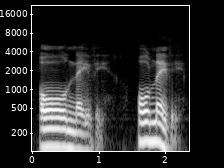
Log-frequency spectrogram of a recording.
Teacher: elision another pretty well-known american brand old navy in this case the d is going to get removed because once again it comes between two consonant sounds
